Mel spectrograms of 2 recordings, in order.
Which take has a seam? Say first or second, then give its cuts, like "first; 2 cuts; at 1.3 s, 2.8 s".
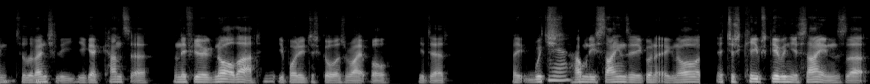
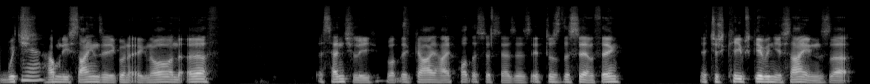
first; 1 cut; at 7.0 s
